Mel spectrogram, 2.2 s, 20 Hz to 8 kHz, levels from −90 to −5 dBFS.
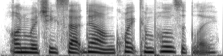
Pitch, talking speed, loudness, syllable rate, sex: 220 Hz, 190 wpm, -15 LUFS, 5.5 syllables/s, female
